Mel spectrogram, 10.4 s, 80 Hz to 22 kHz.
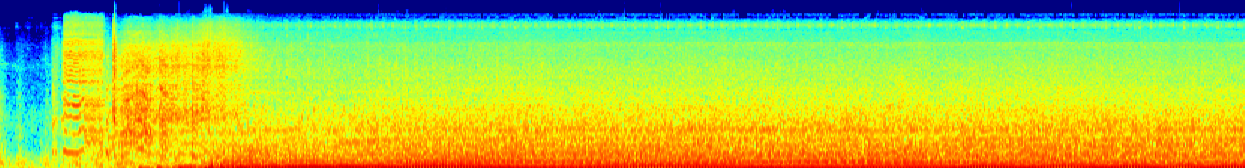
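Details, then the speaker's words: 1st-gen Toyota Tacoma after catalytic converter replacement, checking for exhaust leaks: cranks, catches within two seconds, then steady even idle with no ticking or puffing; all exhaust now exits the tailpipe, no leak. "all the exhaust is coming out the back now"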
